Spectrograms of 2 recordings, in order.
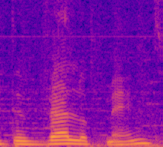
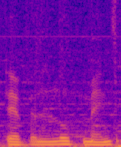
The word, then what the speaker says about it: development: You say development and not development. Please take note. The stress is on the second syllable for that word.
